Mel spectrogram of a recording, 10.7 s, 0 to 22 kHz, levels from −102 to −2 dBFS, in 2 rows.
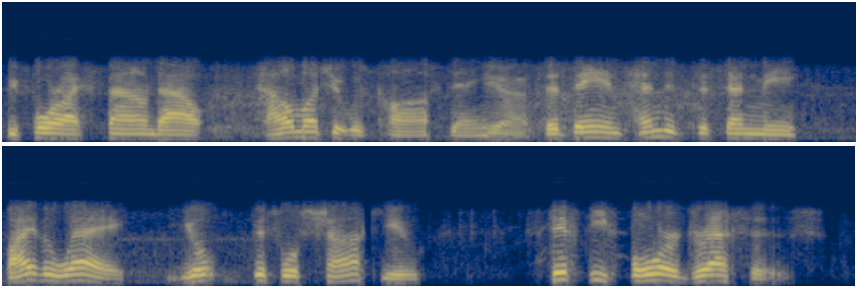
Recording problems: phone-call audio; poor line
traffic noise; faint; throughout; 25 dB below the speech

